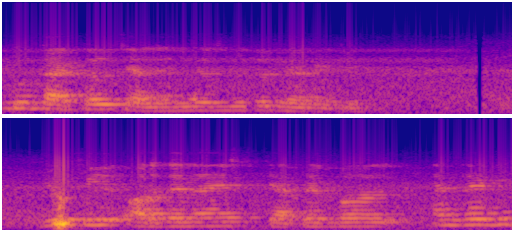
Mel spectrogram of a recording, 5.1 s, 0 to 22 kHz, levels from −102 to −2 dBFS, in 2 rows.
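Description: A steady buzz near 93.8 Hz runs through the whole speech, rising and falling with its level. This is a filter restarted on every block: each block, which fits a 512-sample size, starts from silence with a tick, unlike a constant hum.

From 1.11 to 1.17 s and again from 1.38 to 1.64 s the voice dips by about 10 dB. These are likely speech suppressed in double talk.

At 2.37 to 2.41 s, a hard-edged 30 ms hole opens, with no fade or fill. That is unconcealed Bluetooth headset packet loss, which fits four lost frames over the mSBC link.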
